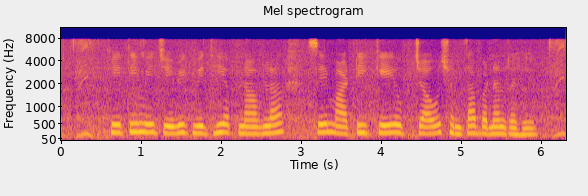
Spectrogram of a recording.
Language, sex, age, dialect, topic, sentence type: Bhojpuri, female, 18-24, Northern, agriculture, statement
